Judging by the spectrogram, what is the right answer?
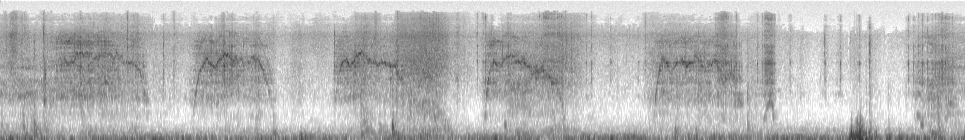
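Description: Fishing reel being wound in short bursts about once a second while a hooked fish is brought in, a whirring gear whine that wavers in pitch with each turn. A low wind rumble runs underneath, with a couple of heavy thumps near the end.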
